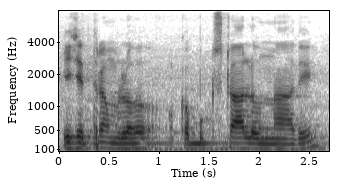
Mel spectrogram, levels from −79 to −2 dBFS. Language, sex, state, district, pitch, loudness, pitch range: Telugu, male, Telangana, Mahabubabad, 110 Hz, -17 LUFS, 110-115 Hz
